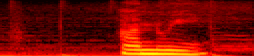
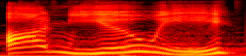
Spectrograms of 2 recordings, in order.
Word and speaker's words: ennui: Ennui.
